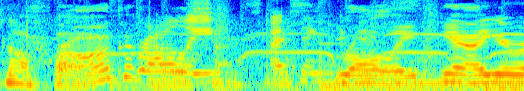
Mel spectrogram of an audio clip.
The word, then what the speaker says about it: Raleigh: Riley unless there's no frog rally I think Raleigh yeah you're right raleigh but it's spelled really weird yeah raliegh it's like our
